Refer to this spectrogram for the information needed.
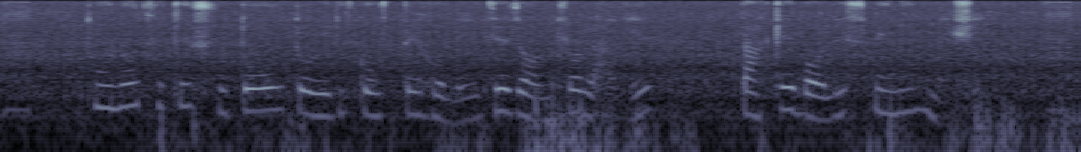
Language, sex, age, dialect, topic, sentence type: Bengali, female, 18-24, Standard Colloquial, agriculture, statement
